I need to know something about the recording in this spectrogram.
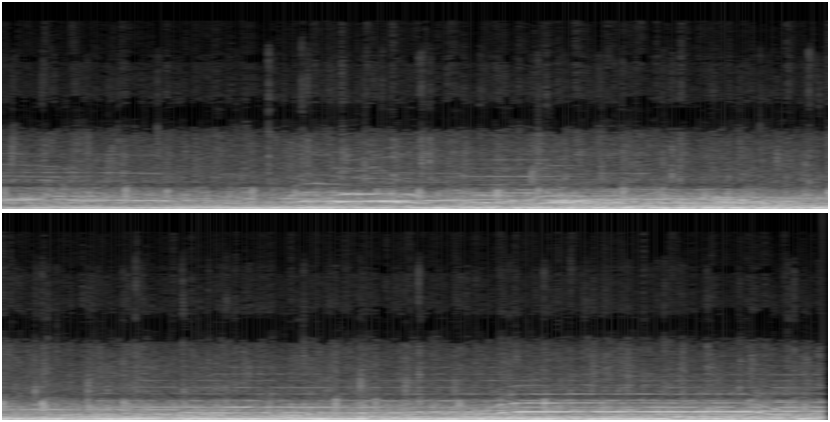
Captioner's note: final chords. Raucous cheering and applause!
